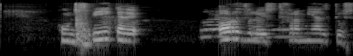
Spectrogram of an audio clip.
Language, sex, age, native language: Icelandic, male, 12, Icelandic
